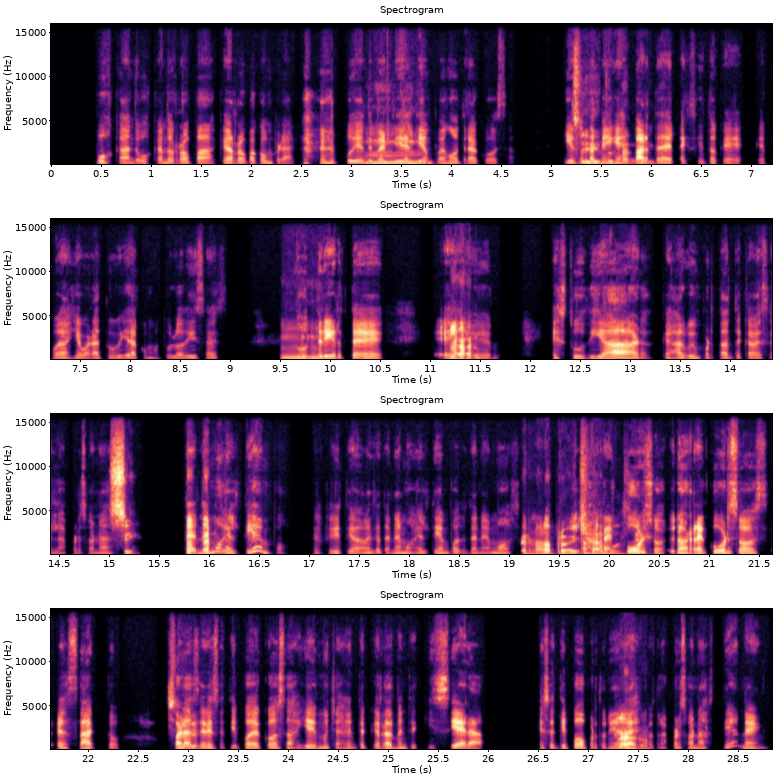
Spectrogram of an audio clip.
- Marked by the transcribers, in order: chuckle; laughing while speaking: "aprovechamos, sí"
- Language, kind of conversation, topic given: Spanish, podcast, ¿Cómo defines el éxito en tu vida?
